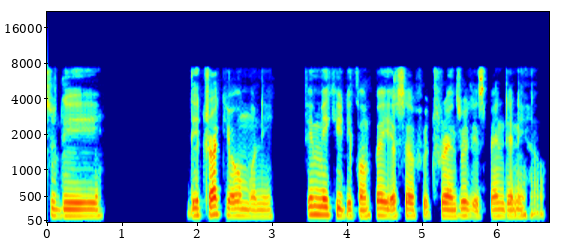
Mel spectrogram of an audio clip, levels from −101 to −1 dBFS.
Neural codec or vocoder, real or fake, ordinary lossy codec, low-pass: none; real; none; 7.2 kHz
